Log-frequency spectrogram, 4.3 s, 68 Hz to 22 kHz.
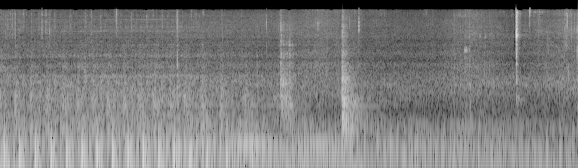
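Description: Royal Enfield Meteor 350's single-cylinder engine running at low speed, with a steady low beat of firing pulses. It grows quieter over the second half.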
